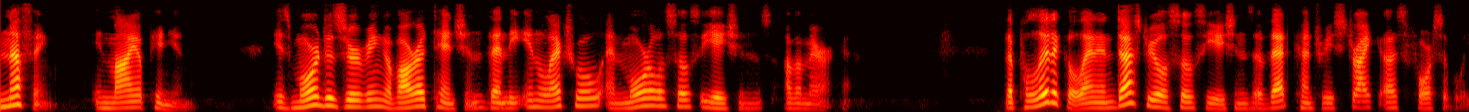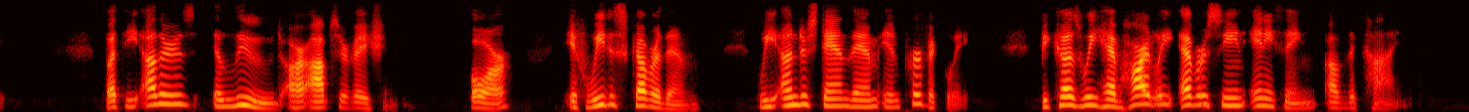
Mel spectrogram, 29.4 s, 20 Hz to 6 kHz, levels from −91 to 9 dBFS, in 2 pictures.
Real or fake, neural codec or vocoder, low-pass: fake; codec, 24 kHz, 0.9 kbps, DualCodec; 5.4 kHz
